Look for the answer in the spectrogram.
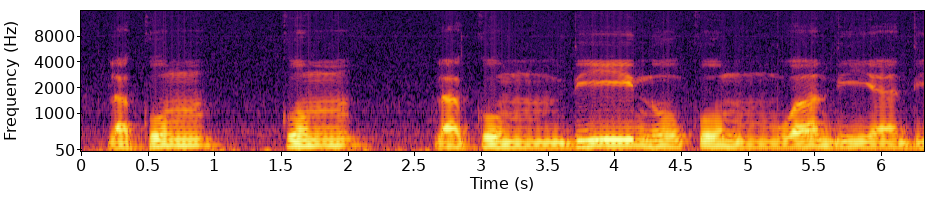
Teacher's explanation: ditutup sempurna untuk bibir ketika mim dan berikan hak porsi untuk mim. · Term: mim sukun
